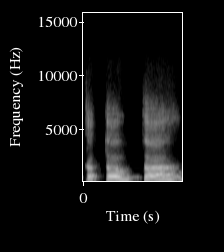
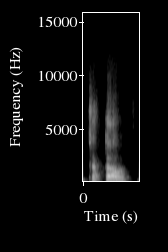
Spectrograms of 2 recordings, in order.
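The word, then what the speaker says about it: קָטַלְתָּ: Porque, senão, se você fizer catalta, vai ter que ter outras modificações. Então, a sílaba forte é essa aqui, catalta. Catalta. Catalta é paroxítona.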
